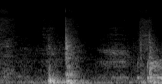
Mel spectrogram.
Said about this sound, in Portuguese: Acho que eu vou pegar as gavetas do André.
